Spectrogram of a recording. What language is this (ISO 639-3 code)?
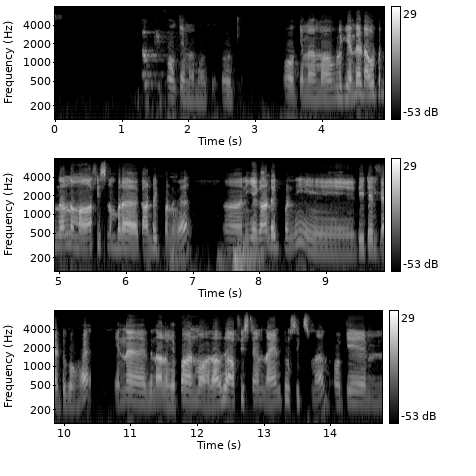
tam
